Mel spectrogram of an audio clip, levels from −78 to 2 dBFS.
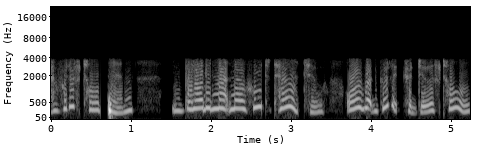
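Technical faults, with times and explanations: Throughout, hard clipping: a harsh fuzz sits on every loud syllable. The speech is driven about 16 dB past what the chain can pass, so roughly a fifth of the samples are cut flat, and those flat tops add harmonics far up the spectrum.
0.62 to 0.78 s and 2.80 to 2.82 s, packet loss on an ADPCM call: two hard-edged silent holes, the first longer. Speech comes back with brief grit, because the 32 kbit/s G.726 decoder's predictor and step size drifted from the sender's before resettling.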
